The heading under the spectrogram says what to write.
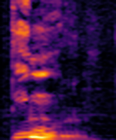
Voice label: "timur", Roon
